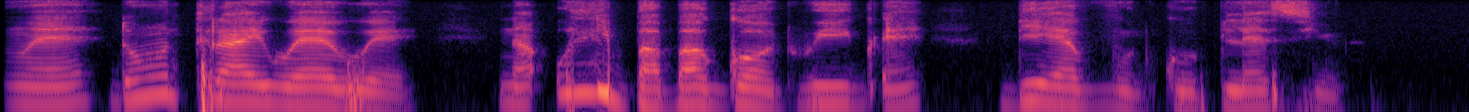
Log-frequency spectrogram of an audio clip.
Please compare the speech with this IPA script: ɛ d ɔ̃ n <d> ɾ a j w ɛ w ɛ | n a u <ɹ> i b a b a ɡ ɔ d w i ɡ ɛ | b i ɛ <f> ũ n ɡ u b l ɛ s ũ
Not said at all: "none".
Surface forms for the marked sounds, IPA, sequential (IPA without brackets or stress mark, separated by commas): t, l, v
